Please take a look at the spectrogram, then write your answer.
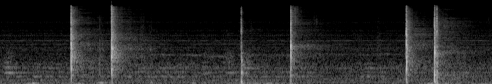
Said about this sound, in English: if you two are quite finished, the reason that, despite your very enthusiastic clapping, the lights won't turn on is because there's a power cut.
